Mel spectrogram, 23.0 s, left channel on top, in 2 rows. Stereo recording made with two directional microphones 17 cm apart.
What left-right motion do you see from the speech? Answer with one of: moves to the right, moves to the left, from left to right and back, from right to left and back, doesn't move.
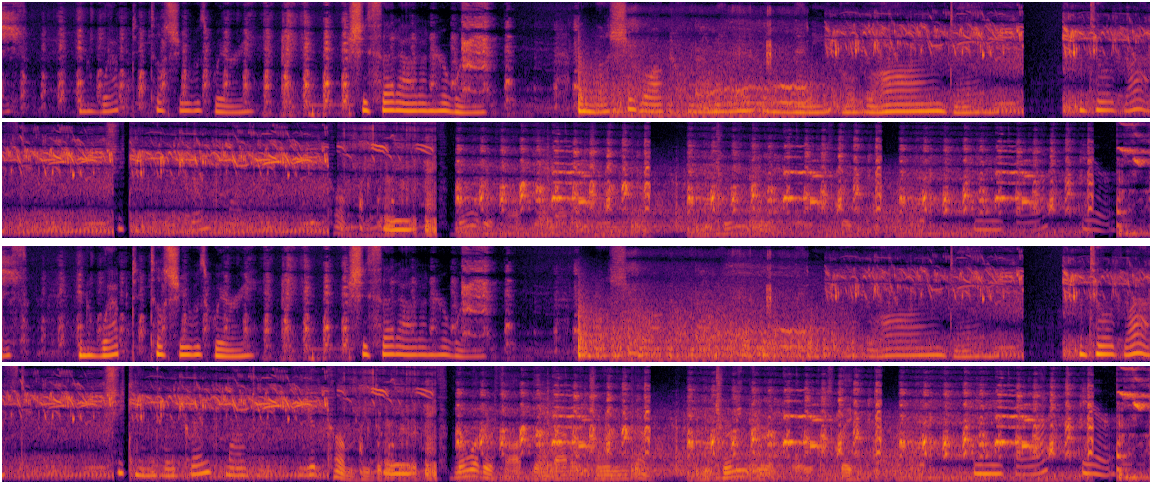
from right to left and back.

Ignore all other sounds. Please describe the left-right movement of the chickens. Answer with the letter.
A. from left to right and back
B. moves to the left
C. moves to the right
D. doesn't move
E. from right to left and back
C.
